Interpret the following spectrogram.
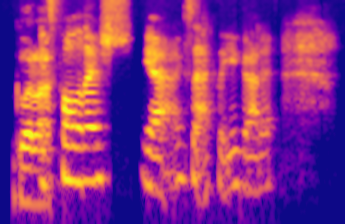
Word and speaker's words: Góra: under the name Gora you say it with the tapped R like the I don't know people say Gora and it's like that's fine but if you want to say it properly it's Gora Gora it's polish yeah exactly you got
